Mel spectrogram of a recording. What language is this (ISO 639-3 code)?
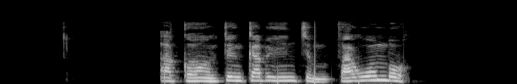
bfd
